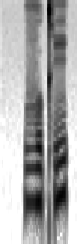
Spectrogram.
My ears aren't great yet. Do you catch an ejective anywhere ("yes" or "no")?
yes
